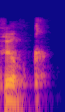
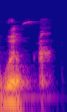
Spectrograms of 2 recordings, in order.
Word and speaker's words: Vilk: fun fact about vilk he's pronounced filk not wilk so oh it's just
